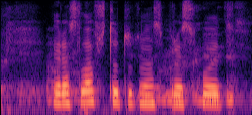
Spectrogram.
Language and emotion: Russian, neutral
